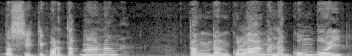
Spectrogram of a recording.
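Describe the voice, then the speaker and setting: A woman's voice: extremely high pitch, fairly even intonation, normal speed. A woman playing an alarmed, pleading younger sibling in a radio drama, with a Filipino accent.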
